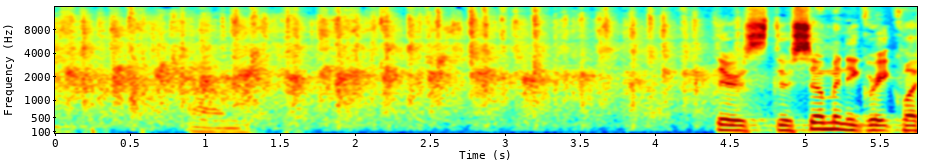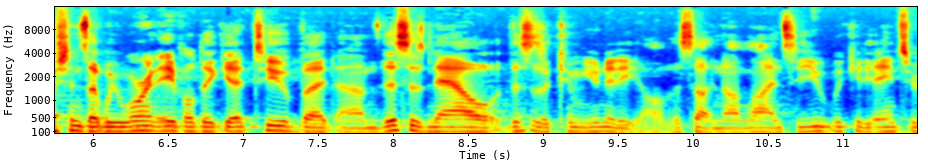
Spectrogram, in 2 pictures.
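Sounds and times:
audience applause for a panel: 0:00.0 - 0:04.8
speech: 0:00.9 - 0:01.7, 0:04.4 - 0:11.4.

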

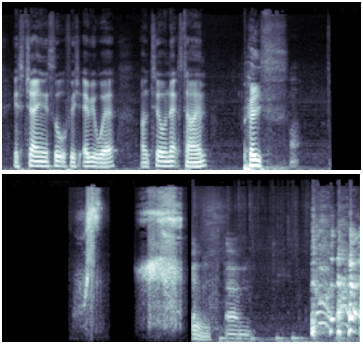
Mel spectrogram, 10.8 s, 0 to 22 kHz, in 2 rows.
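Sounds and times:
speech: 0:00.2 - 0:04.5
person coughing: 0:10.0 - 0:10.7.

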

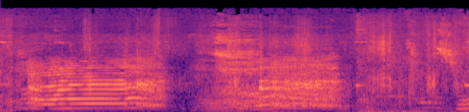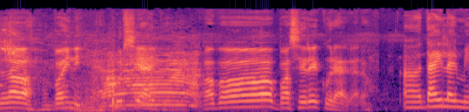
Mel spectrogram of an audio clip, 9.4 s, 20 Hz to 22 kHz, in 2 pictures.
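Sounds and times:
cows mooing on a cattle farm: 0:00.0 - 0:03.8, 0:05.4 - 0:07.3
speech: 0:04.6 - 0:09.3.

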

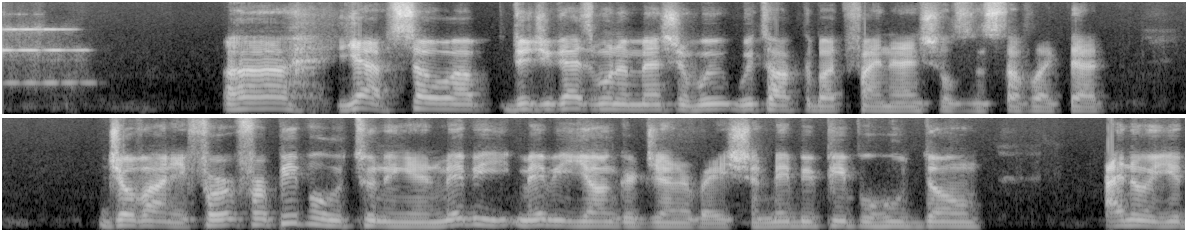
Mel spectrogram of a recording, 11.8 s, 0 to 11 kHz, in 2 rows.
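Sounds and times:
bell ringing: 0:00.0 - 0:00.6
speech: 0:01.1 - 0:05.7, 0:06.4 - 0:11.8.

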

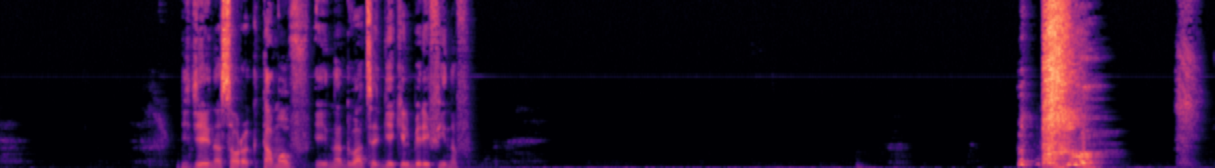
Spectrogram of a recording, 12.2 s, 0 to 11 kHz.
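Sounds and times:
speech: 0:01.8 - 0:04.8
person sneezing: 0:10.2 - 0:11.2
faint sniff: 0:11.7 - 0:12.1.

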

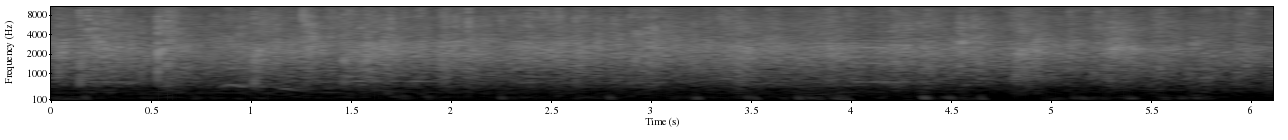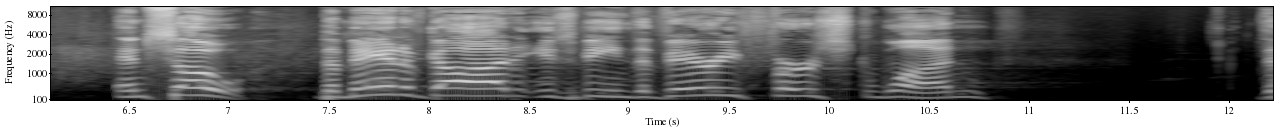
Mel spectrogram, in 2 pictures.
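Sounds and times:
audience clapping hands: 0:00.0 - 0:08.5
speech: 0:06.4 - 0:10.9.

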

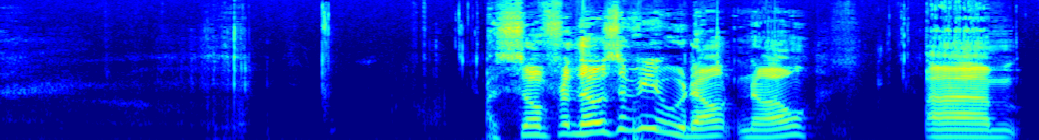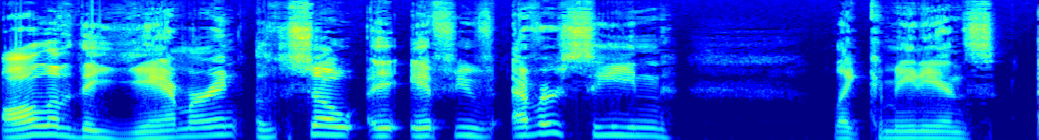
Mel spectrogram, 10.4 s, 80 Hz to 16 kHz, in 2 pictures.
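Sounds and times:
coffee slurp: 0:00.8 - 0:01.4
speech: 0:02.4 - 0:08.6, 0:09.4 - 0:10.2.

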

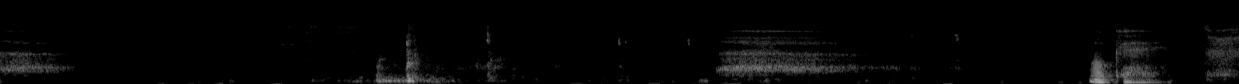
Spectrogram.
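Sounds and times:
slow deep belly breathing in and out during a relaxation exercise: 0:00.0 - 0:00.9, 0:02.7 - 0:03.8, 0:07.1 - 0:09.3, 0:12.0 - 0:12.3
speech: 0:11.0 - 0:11.6.

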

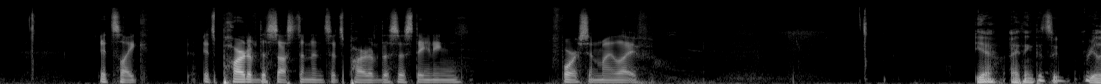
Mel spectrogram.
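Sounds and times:
speech: 0:01.0 - 0:04.8, 0:05.5 - 0:06.6, 0:09.8 - 0:10.9
house cat meowing faintly while running across a couch: 0:04.5 - 0:05.2, 0:06.5 - 0:07.6.

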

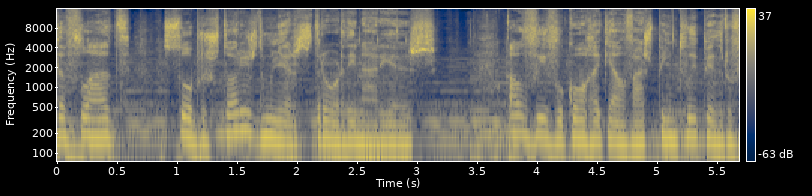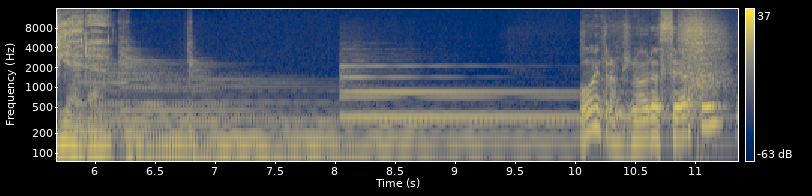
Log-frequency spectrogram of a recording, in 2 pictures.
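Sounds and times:
speech: 0:00.0 - 0:06.9, 0:10.0 - 0:11.3
resonant metallic gong-like chime struck: 0:08.0 - 0:11.1.

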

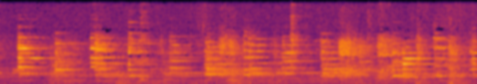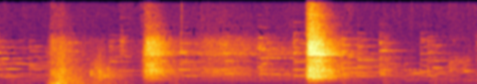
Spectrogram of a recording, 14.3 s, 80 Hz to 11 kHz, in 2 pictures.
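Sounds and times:
ringing metallic tones from scaffold building: 0:00.0 - 0:14.3
metal scaffold poles clanking at a church in The Hague: 0:03.2 - 0:13.2.

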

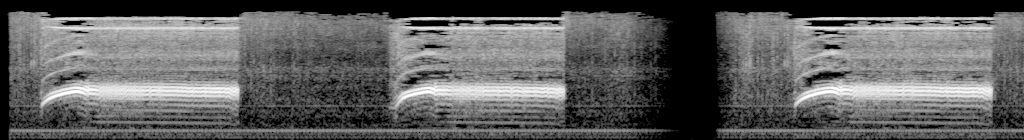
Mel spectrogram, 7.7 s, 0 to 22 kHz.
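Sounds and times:
steady low hum of noise: 0:00.1 - 0:07.6
Woodhouse's toad nasal buzzing bleats: 0:00.3 - 0:01.8, 0:02.9 - 0:04.3, 0:05.9 - 0:07.5.

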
